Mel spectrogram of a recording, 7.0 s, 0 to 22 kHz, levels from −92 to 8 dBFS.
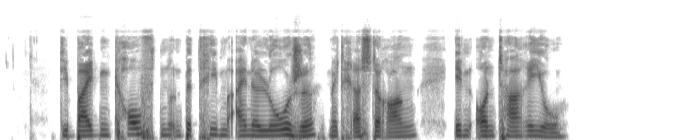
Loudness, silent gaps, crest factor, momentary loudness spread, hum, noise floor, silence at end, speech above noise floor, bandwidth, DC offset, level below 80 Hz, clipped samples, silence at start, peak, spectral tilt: -21 LUFS; 4.49-4.54 s; 20 dB; 9 LU; none; -58 dBFS; 1.3 s; 37 dB; 9.6 kHz; under 0.1%; -44 dBFS; under 0.1%; 0.6 s; -2 dBFS; -4.5 dB/octave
